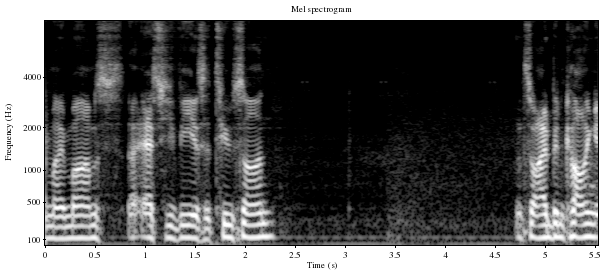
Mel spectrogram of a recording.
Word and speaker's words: Tucson: Pronounced Tucson, dude. I'd been calling it a Tucson for so long.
